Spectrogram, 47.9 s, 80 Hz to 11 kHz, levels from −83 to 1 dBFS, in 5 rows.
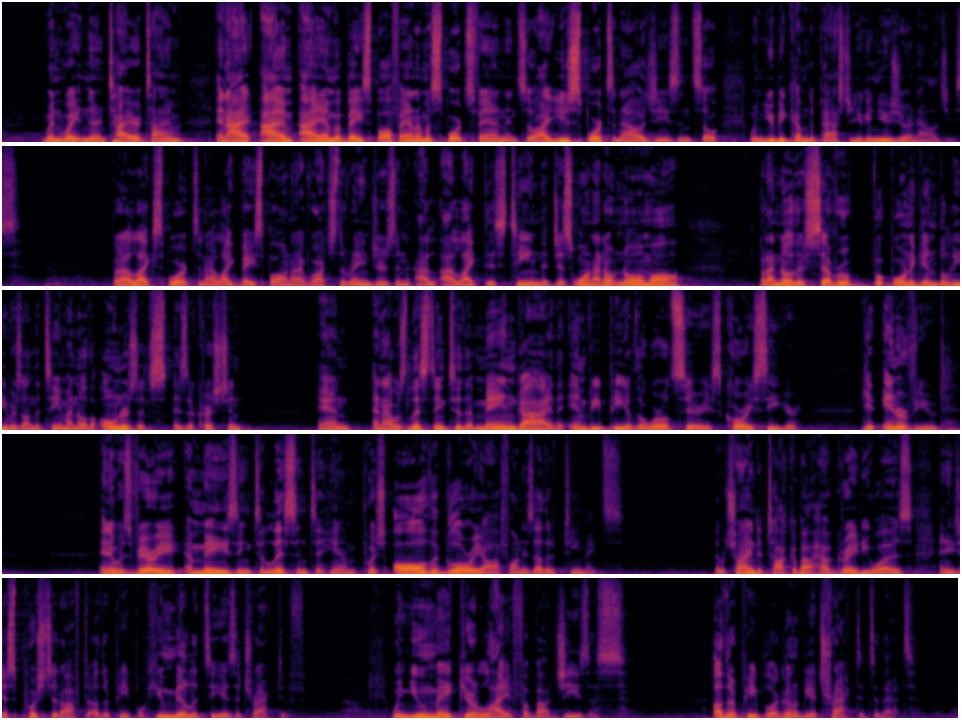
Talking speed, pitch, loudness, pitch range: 195 wpm, 135 Hz, -30 LUFS, 125-145 Hz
